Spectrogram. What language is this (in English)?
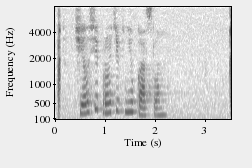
Russian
